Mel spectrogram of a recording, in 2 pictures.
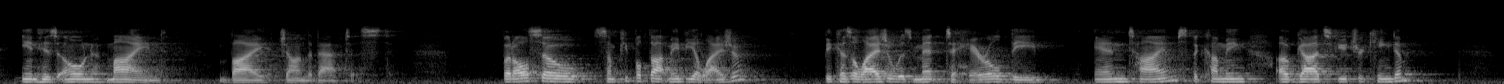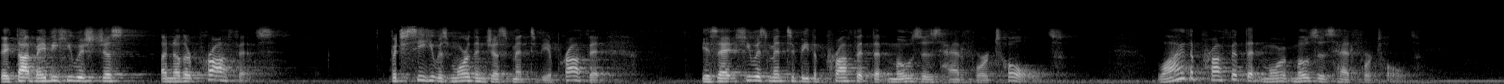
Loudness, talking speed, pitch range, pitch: -25 LUFS, 140 wpm, 120-150 Hz, 130 Hz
